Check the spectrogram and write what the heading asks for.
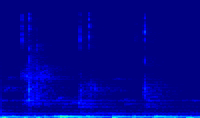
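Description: A few faint computer mouse clicks, about one every half second or so.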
